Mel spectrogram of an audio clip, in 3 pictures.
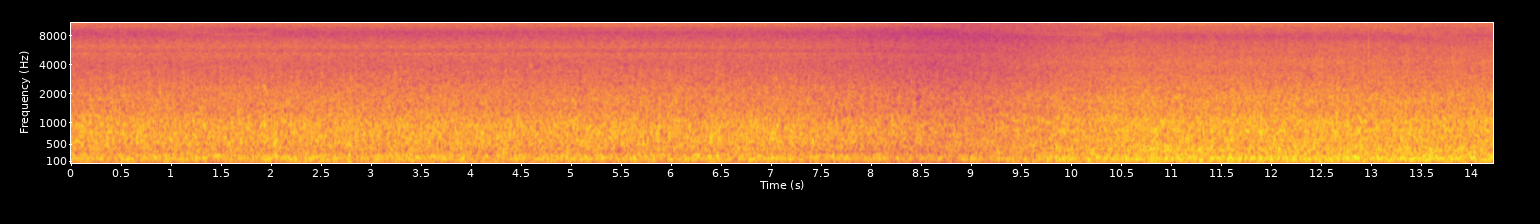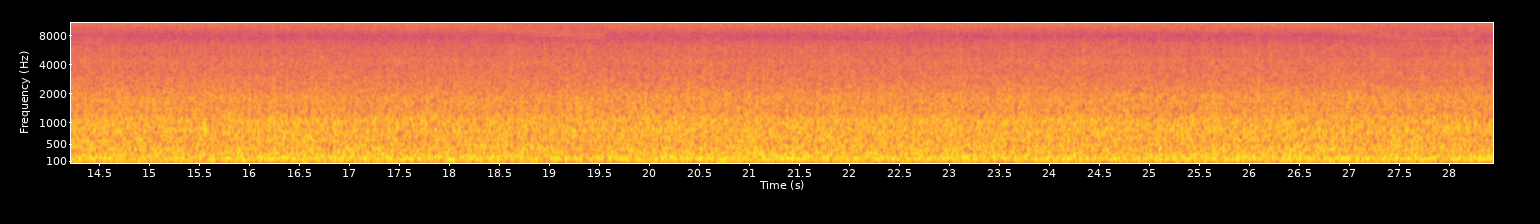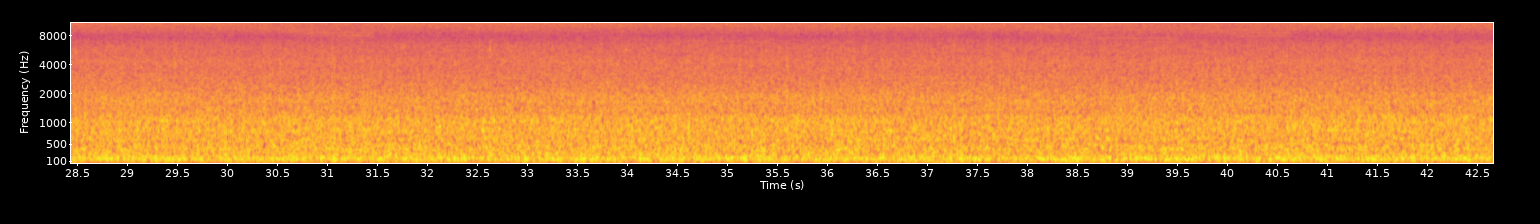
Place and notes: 種瓜坑溪, 埔里鎮 Nantou County - the river
Sound of water
Zoom H2n MS+XY
Puli Township, Nantou County, Taiwan, June 2016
